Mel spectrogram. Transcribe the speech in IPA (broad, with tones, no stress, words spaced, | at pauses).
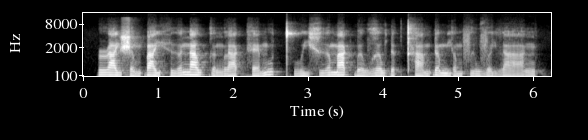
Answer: ɹa˧jʂə˨˩˨mɓa˧j hɨ˨˩˦ə̯na˧w kə˨˩˨ŋla˨˩k̚hɛ˨˩mu˦˥t̚ t̪ʰu˨˩j xɨ˧˥ə̯ma˦˥k̚ɓə˨˩wɣə˧w ɗə˨˩k̚t̪ʰa˨˩˦mɗə˧m jə˧mfɨ˧wvə˨˩˨j la˨˩˦ŋ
